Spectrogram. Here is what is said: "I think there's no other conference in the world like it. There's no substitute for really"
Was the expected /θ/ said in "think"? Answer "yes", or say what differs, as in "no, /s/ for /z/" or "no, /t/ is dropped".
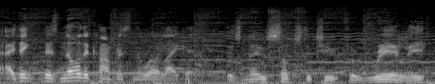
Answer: yes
